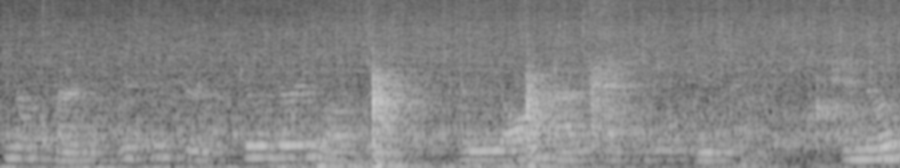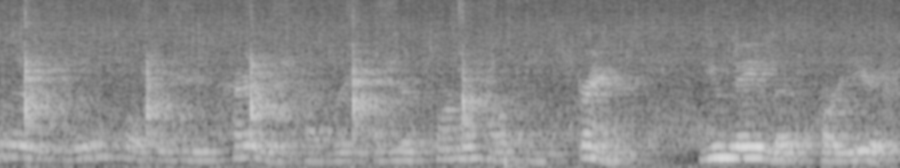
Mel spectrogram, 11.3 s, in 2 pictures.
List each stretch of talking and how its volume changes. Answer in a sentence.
The talking can be heard from 0.0 to 11.2 s, getting louder.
